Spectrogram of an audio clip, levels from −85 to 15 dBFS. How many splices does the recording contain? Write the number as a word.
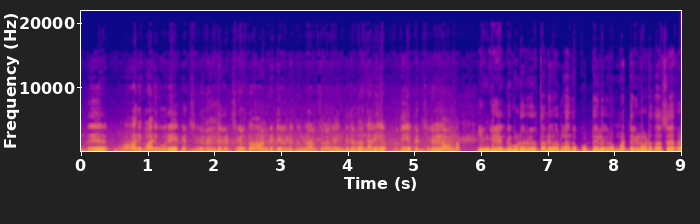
one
